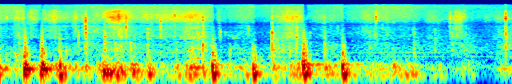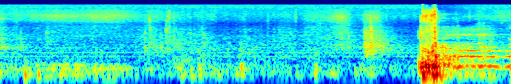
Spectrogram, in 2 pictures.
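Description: Irregular knocks, bumps and rustling from hands rolling and gripping a Torah scroll on the reading table, picked up close by the lectern microphone. They are densest and loudest in the first few seconds, then thin out, and a single loud thump comes near the end.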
